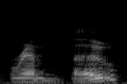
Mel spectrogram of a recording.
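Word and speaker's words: Rambeau: we got maria and i believe her last name is pronounced rambo and um she's from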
